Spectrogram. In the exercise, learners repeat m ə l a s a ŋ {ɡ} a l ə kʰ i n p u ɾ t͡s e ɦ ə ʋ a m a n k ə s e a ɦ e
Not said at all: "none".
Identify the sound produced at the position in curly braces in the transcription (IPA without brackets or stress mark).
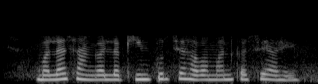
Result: ɡ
